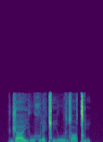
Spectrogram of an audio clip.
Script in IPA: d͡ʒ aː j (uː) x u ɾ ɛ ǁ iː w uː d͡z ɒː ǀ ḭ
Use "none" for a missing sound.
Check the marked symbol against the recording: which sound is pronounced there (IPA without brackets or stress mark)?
uː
